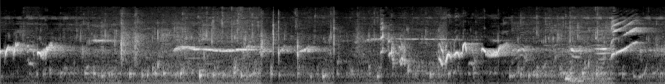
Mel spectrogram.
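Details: A white-rumped shama gives a jumble of whistled slurs and short chirps at moderate pitch, with sharp high notes scattered through.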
